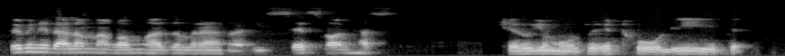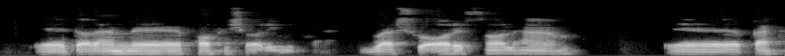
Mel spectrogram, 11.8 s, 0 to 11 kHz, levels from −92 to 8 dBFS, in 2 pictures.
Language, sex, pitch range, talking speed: Persian, male, 105-135 Hz, 95 wpm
